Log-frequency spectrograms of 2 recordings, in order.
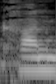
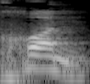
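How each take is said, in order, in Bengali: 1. স্বরটি একটি খোলা, হালকা 'a' ধ্বনি। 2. স্বরটি একটি ভারী, গোলাকার 'o' ধ্বনি। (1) "এখন খান বলবেন না" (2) "বলতে হবে খন"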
